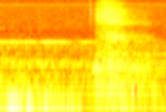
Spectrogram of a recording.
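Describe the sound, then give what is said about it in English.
A speaker draws in a sharp, audible breath. A tiny click comes first, then a brief airy hiss of about half a second, with no talk over it. “oh no, I took a breath there.”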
